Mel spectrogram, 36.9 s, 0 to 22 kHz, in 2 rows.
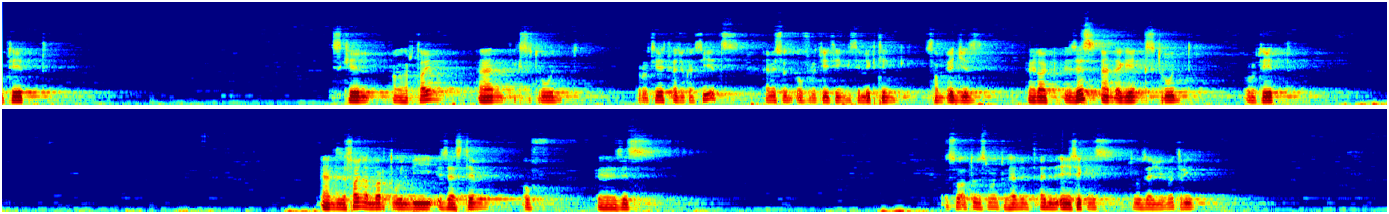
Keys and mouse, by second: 0.0-2.6 right drag, 1.9 r, 3.4 g, 4.5 s, 7.5 e, 8.7 r, 10.1 s, 13.2 r, 15.0 e, 16.7 r, 20.0-21.5 middle drag, 21.5 click, 21.5 right click, 21.6 middle click, 21.7 click, 21.8 middle click, 21.9 click, 21.9 right click, 22.2 middle click, 23.1 g, 24.9 g, 27.8 Tab, 28.0 Tab, 28.1-30.6 right drag, 29.3 e, 32.2 right click, 32.6-34.0 drag, 33.1 s, 34.4 middle click, 34.8 Tab, 35.4 click, 35.6 middle click, 36.7 Tab.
